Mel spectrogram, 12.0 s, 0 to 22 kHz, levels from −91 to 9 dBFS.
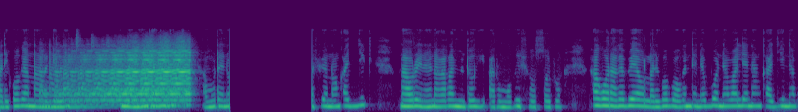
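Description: From 0.59 to 3.11 s a feedback howl builds: a loop between a microphone and a loudspeaker in the same room keeps regaining level, so it swells to a tone near 1.5 kHz, peaking about 4 dB above the speech and pulsing roughly every fifth of a second. Unlike ordinary echo, the repeats grow rather than fade.

From 3.44 to 4.68 s the audio drops out to silence for about 1.24 s, likely because the input was lost while the recording kept writing silence. The gap is silent with no room tone at all.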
